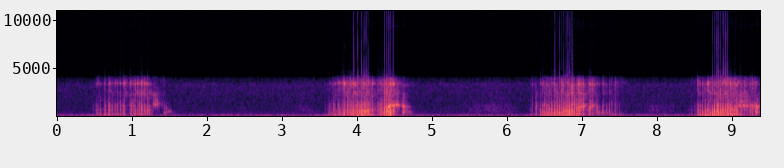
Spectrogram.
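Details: Roommate snoring heavily during sleep, described as insane snoring: four loud, rasping snores about two to two and a half seconds apart, over steady room hiss.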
